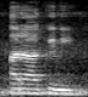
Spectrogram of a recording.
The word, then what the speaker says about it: Arachne: So please learn the pronunciation of this word which is Arachne.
